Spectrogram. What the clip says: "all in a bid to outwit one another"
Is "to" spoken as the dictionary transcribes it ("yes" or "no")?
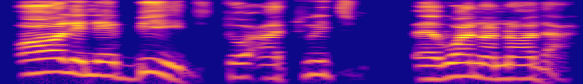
yes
